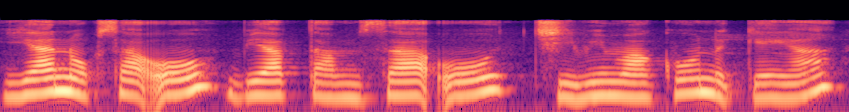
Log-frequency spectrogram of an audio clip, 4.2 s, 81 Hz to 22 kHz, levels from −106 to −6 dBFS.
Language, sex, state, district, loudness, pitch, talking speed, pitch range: Garo, female, Meghalaya, West Garo Hills, -18 LUFS, 190 Hz, 85 wpm, 175-215 Hz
